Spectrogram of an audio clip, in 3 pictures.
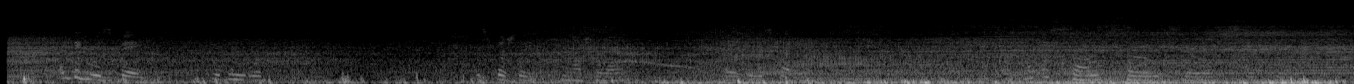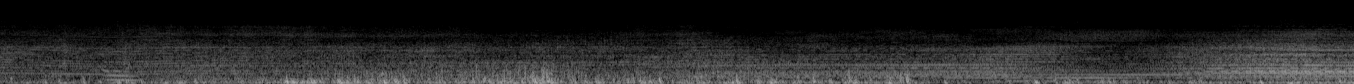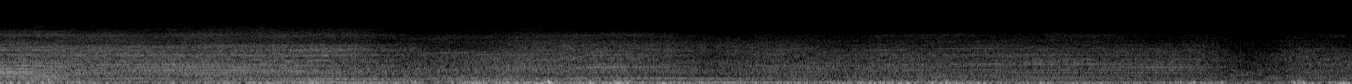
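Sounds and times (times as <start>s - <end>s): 
powered paraglider engines buzzing over the beach in San Clemente: 0.0s - 40.5s
wind rumble: 0.1s - 40.5s
voices: 0.6s - 2.8s, 4.7s - 8.6s, 10.0s - 12.9s, 13.8s - 15.2s.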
